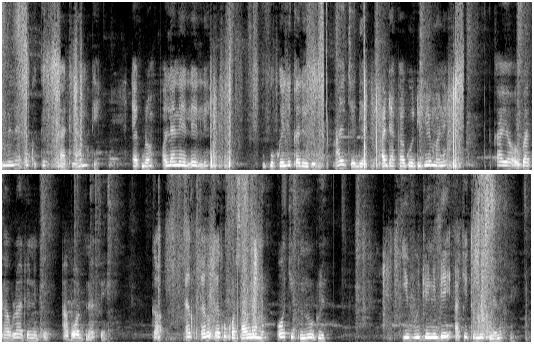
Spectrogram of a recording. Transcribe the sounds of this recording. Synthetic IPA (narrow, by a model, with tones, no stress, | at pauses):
mɪ˨lɛ˦ʔɛ˦kʊ˨t̪ɛ˦kka˨dɪ˨la˨˦m̩˦t̪ɛ˨ | ɛ˨k͡plɔ˨˦ɔ̰˦lɛ˦nɛ˦˨lɪ˦˨lɪ˦˨ | k͡po˨ke˨˦lɪ˦ka˦le˨do˨a̰˦lɪ˦t͡ʃɛ˨dɪ˨a˨a̰˨da˨ka˨ɡo˨di˨be˦mã˨nɛ̃˦ | ka˨jɔ˨ʊ̰˦ɡ͡ba˨ta˨wla˦dɪ˨nɪ̃˨bɪ̰˦ | a̰˦bɔ˨dʊ˨nʔɛ̰˦fɛ̰˨ | ka̰˨˦ | ɛ˦kʊ˦kɔ˨sa˨˦wlɛ˦mɔ̃˨wɔ˦t͡ʃe˦t̪u˨no˦ɡle˨ | i˨vu˨dɪ˨nɪ˨bɪ˦a̰˦t͡ʃe˦t̪u˨n˦fi˨lɛ˨nɛ˦fɛ˨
